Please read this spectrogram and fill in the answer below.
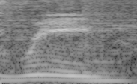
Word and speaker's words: Rene: My name's Rene. Rhymes with clean.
